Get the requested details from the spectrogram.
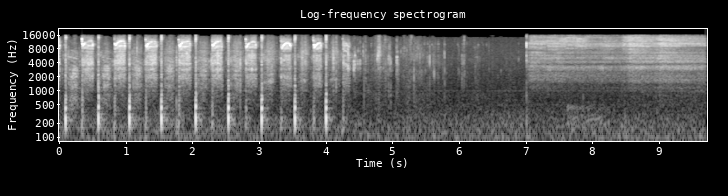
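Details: Simulated medical role play during a routine blood pressure check on the arm, reading 110/75: regular soft clicks about two a second fade into a steady hiss as the cuff deflates.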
